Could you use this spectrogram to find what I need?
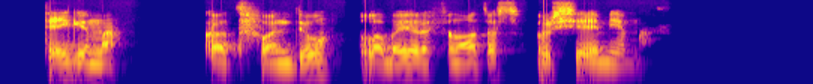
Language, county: Lithuanian, Vilnius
